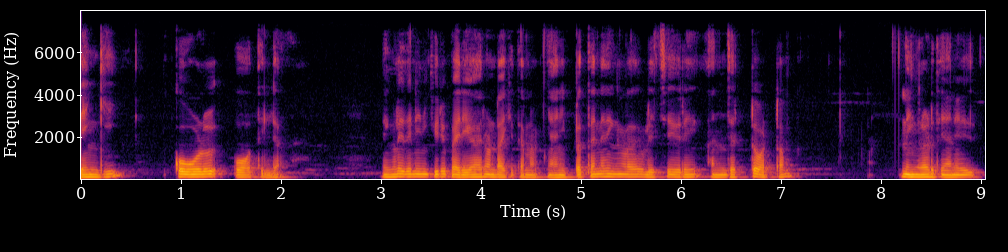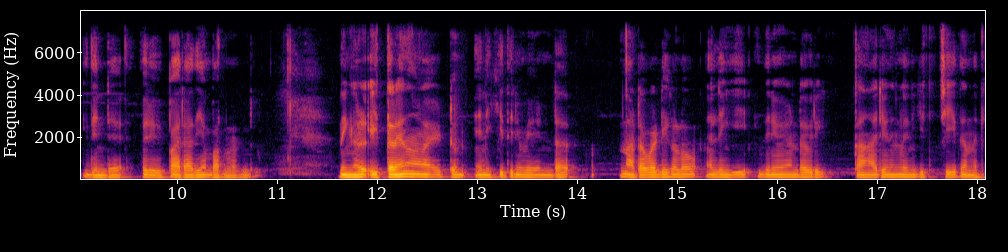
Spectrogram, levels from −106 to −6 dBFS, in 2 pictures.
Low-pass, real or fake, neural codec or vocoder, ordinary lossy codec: 7.2 kHz; real; none; none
